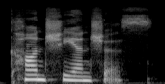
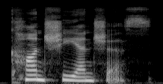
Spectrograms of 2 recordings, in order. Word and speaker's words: conscientious: Conscientious. Correct pronunciation. Conscientious. 4 syllables with the stress on the third, meaning thorough and careful.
